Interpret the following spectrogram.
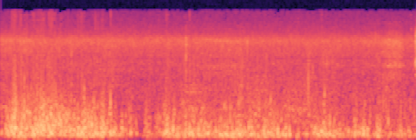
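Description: Wind buffeting the camera's microphone: an uneven low rumble that rises and falls in gusts.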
